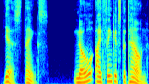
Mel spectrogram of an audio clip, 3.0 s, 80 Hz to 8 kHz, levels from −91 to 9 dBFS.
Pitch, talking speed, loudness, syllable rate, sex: 140 Hz, 160 wpm, -18 LUFS, 4.0 syllables/s, male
